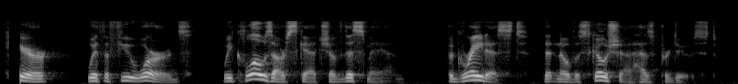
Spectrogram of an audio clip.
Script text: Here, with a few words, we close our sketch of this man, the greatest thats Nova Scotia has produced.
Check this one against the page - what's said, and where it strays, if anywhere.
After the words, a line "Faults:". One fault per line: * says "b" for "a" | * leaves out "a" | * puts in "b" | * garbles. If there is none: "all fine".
Here, with a few words, we close our sketch of this man, the greatest that Nova Scotia has produced.
Faults:
* says "that" for "thats"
